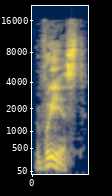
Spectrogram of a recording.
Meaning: 1. departure, leaving 2. exit, egress; gateway 3. exit road 4. emigration
- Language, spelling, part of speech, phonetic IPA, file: Russian, выезд, noun, [ˈvɨ(j)ɪst], Ru-выезд.ogg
